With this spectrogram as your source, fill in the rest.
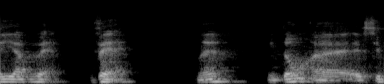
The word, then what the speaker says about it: Yahweh: Então, a pronúncia ficou Yahvé. Não pode ser Yahweh, porque o V, o W, não é a letra inglesa que tem som de U. É a letra hebraica que tem som de V.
